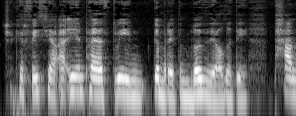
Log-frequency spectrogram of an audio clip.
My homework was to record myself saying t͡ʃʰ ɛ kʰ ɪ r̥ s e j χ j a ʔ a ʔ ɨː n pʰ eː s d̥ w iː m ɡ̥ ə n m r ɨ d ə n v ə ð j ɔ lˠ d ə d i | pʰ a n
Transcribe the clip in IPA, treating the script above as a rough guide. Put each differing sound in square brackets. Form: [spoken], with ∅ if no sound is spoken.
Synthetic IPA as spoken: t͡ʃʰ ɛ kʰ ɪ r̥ [f] e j [θ] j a ʔ a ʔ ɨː n pʰ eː [θ] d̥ w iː [n] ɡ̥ ə [∅] m r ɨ d ə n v ə ð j ɔ lˠ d ə d i | pʰ a n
